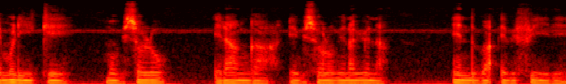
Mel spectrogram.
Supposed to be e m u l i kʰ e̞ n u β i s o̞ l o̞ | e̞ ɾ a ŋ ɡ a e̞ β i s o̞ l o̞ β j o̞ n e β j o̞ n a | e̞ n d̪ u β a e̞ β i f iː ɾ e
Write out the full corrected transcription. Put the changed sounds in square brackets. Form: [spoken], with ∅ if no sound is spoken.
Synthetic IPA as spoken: e m u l i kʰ e̞ [m] u β i s o̞ l o̞ | e̞ ɾ a ŋ ɡ a e̞ β i s o̞ l o̞ β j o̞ n [a] β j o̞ n a | e̞ n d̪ u β a e̞ β i f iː ɾ e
